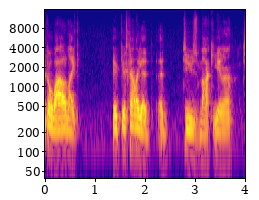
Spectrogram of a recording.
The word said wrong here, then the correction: deus ex machina: deus ex. – Yeah. – Not machina, just, what's it called? Deus ex machina. Deus ex machina. – You know, am I saying that right? – Yeah. – You know what those are, right? – Deus ex machina? – Deus ex, that's better. – Yeah. – Deus ex machina. Is right.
